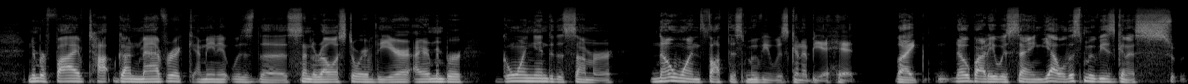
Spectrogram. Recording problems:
none

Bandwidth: 15 kHz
